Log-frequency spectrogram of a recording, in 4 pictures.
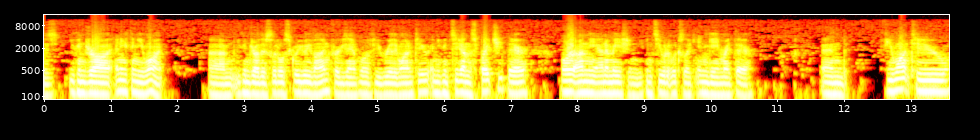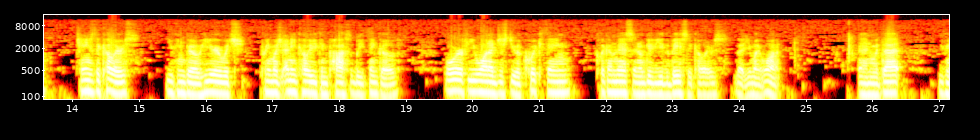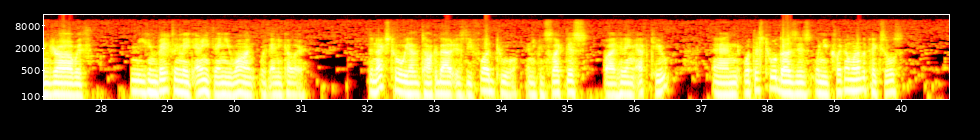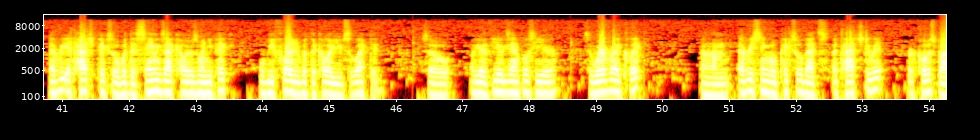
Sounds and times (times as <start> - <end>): Speech: 0.0 - 1.8, 2.4 - 10.8, 11.6 - 19.0, 19.6 - 24.8, 25.6 - 31.1, 32.0 - 36.6, 37.2 - 40.1, 40.8 - 49.7, 50.6 - 54.2.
